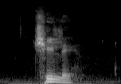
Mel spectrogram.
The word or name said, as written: Chile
